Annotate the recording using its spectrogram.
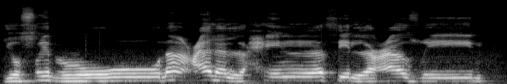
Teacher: बारीक हा पढ़ेंगे और गुन्ना भी करेंगे और सा को नरमी से अदा करेंगे। सिल आइन गले से अदा करेंगे और यहाँ पे अज़ीम नहीं करना, अज़ीम ऐसे पढ़ना है।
